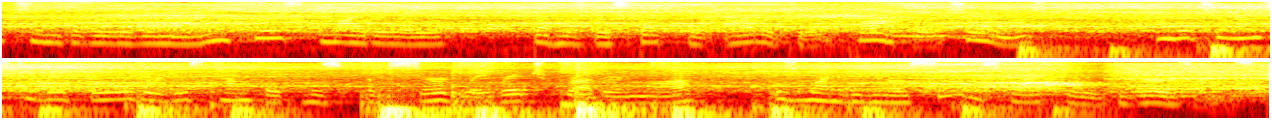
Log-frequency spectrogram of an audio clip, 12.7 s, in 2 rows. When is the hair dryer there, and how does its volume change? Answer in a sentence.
The hair dryer can be heard from 0.0 to 12.6 s, getting quieter then louder.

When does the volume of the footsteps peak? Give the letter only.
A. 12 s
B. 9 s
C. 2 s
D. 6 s
B.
